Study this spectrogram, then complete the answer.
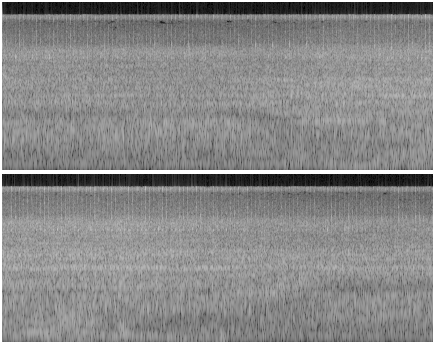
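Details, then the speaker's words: Toyota Vios petrol engine idling with the air conditioning on: quiet, steady idle with a faint regular ticking about four times a second; no clear fault. "Ano? Ano? Naka-aircon na yan. O sige. Ayos."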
